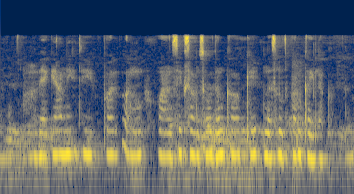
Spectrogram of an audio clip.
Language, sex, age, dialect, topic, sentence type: Maithili, female, 18-24, Southern/Standard, agriculture, statement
